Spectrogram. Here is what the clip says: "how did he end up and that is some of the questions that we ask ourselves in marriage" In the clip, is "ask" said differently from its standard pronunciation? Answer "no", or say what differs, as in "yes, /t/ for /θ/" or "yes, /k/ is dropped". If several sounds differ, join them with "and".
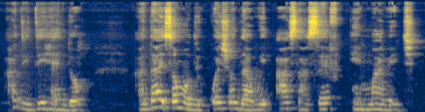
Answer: yes, /k/ is dropped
